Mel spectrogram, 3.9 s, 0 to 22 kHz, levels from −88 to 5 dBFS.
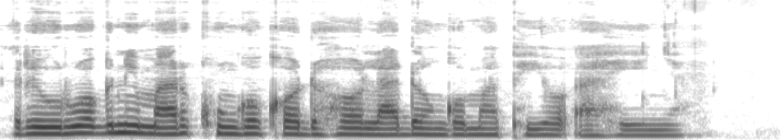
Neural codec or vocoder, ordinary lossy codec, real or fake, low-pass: none; none; real; none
